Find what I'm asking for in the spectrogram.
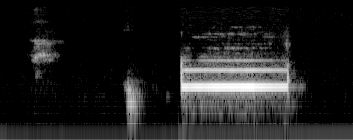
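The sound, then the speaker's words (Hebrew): Telephone ringing on a surprise call: two brief, faint blips, then one steady, buzzing tone lasting under a second, followed by silence. “זה ממש שיחה בהפתעה, אולי נעשה מזה פינה קבועה. הנה הוא. עכשיו הוא רק בוא נראה שהוא עונה.”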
